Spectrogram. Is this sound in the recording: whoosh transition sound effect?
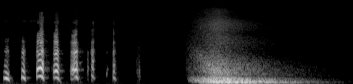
yes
